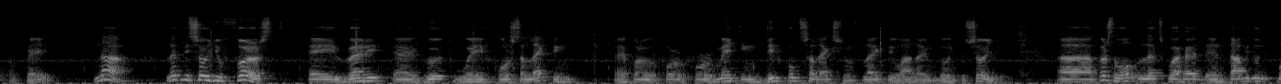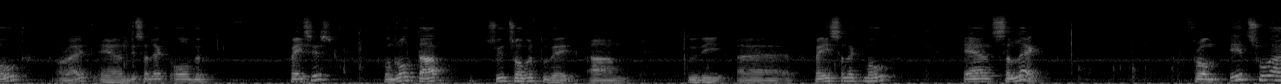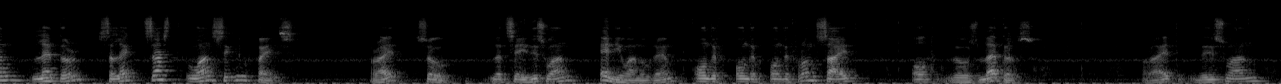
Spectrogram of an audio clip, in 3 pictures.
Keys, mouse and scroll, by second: 1.1-4.8 middle drag, 5.1 middle click, 5.2 shift+space, 5.6 middle click, 8.9-11.3 middle drag, 12.3 Tab, 14.1 a, 16.1 ctrl+Tab, 20.2-23.0 middle drag, 23.6-24.8 middle drag, 25.6-29.8 middle drag, 32.2-36.3 right drag, 36.3-38.0 middle drag, 38.0-38.4 right drag.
